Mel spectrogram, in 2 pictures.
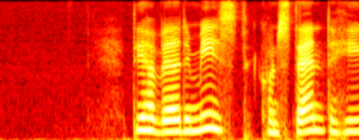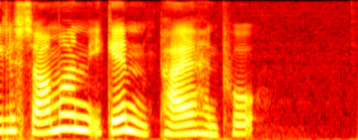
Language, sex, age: Danish, female, 42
